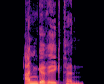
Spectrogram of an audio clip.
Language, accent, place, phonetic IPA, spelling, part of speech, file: German, Germany, Berlin, [ˈanɡəˌʁeːktn̩], angeregten, adjective, De-angeregten.ogg
- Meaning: inflection of angeregt: 1. strong genitive masculine/neuter singular 2. weak/mixed genitive/dative all-gender singular 3. strong/weak/mixed accusative masculine singular 4. strong dative plural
